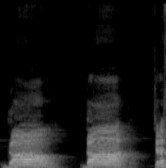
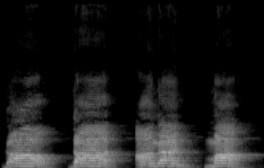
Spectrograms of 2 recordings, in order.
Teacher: अनुनासिक में क्या होता है नाक और मुंह से नाक और मुंह से उच्चारण होता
